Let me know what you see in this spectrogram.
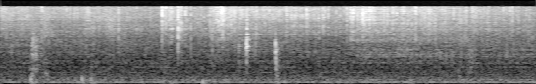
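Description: Potato slices sizzling in hot oil as they are laid one by one into a frying pan: a steady hiss with scattered small crackles.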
